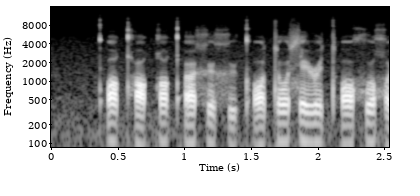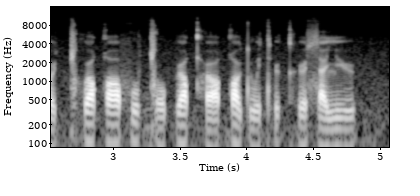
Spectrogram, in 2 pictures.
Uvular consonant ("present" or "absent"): present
